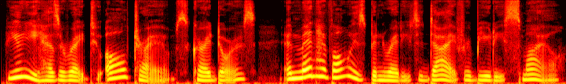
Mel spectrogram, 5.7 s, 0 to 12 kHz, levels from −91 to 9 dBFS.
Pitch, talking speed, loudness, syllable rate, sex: 210 Hz, 210 wpm, -17 LUFS, 4.9 syllables/s, female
